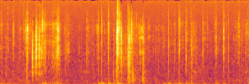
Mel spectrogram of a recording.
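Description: A palm-sized oval bar of solid pink soap with a red coating, held in the hand, has flakes scraped and chipped off it with a pink utility knife blade. Dry, crisp scratching and clicking ticks sound in quick, uneven bursts. Bright, short snaps stand out near the start and middle over a soft crumbly hiss.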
